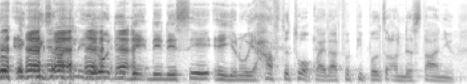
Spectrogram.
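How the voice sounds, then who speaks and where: Talking at a very fast pace, a man moves through very wide pitch swings. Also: fairly high pitch for a man, big swings in loudness. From Trinidad and Tobago. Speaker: talk show host. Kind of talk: panel discussion.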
